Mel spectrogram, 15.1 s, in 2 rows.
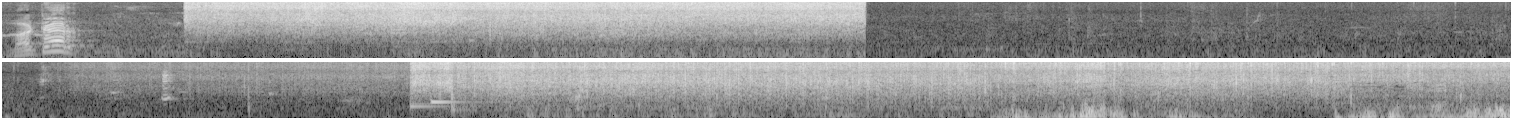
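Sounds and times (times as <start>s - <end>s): bread sizzling on griddle: 0.9s - 4.4s, 7.9s - 15.0s.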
